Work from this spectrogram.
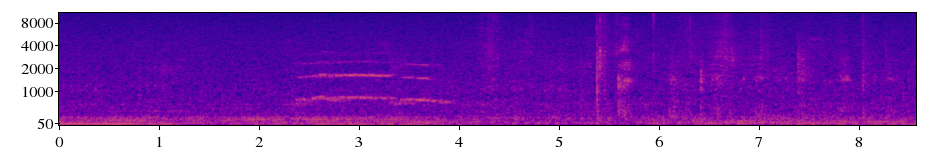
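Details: Red-coated Siberian husky puppies: a single drawn-out, slightly falling whine lasting about a second, heard over a steady low hum and followed by scattered clicks and knocks.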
